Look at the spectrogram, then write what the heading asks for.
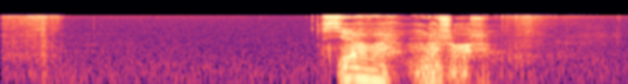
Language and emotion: Russian, sad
